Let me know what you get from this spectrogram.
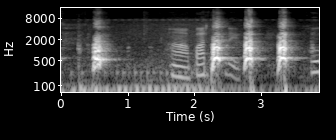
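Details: Pet German Shepherd barking at night because a dog is outside in the dark. One loud bark, a pause while a woman speaks, then three quick sharp barks close together.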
